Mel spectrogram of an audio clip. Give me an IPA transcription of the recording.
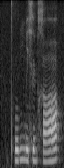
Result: pʰ u ŋ͡m i xʲ u ɳ x ɑː

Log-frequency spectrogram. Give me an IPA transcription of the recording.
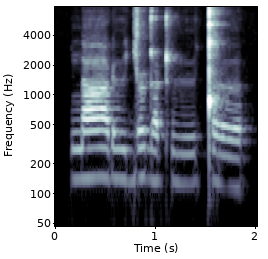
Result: n aː ɽ ɨː ɟ ə˞ ɖ a ʈʰ ɨː ǃ əː

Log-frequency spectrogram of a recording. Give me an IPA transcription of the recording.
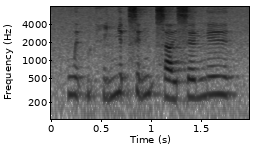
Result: w ɪ˦ ʔ b ɪ˦ ʔ h ĩ˦˨ ɲ ɛ˦ ʔ s ḛ˦˨ ŋ ɪ˦ ʔ sʰ a˨ ɪ̯ s ɛ˦ ŋ e˦ ɪ̯

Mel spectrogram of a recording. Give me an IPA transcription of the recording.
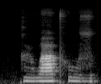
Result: k ʉ w a pʰ u z

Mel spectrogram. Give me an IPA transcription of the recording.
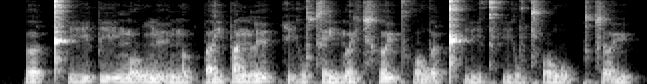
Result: ɵ˨˥ t̚ kʰ iː˨˥ p iː˧ ŋ o˨˧ w ŋ yː˨˩ n̪ ʊ˨ k̚ p ɐ˨˥ j p ɐ˧ ŋ l yː˥ k̚ h iː˨˩ w t͡s e˨˩ j m ɵ˥ ɥ t͡sʰ ɵ˥ ɥ pʰ o˨˧ w ɵ˧ t̚ kʰ iː˨˩ t̪ʰ iː˨˩ w t̪ʰ o˨˧ w | t͡s ɵ˨ ɥ

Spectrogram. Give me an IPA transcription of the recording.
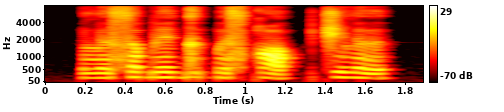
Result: l ɘ s ɐ b e ɡ ɨ ɓ ɘ s q ɔ | t͡ʃ i l ɘ

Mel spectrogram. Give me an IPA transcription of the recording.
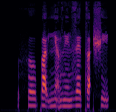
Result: θ o˦ ʊ̯ p a̰˦˨ ʊ̯ ɲ ã˦˨ z ĩ˨ z ɛ˦ t ä˦ ʔ ʃ ḭ˦˨

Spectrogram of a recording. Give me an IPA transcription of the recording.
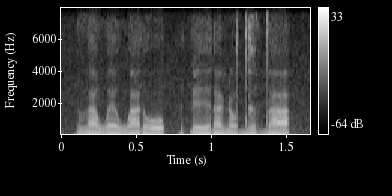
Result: ð a w ɛ w a ɾ o | ɗ e ɾ a ɳ ɔ d ɘ d̪ a

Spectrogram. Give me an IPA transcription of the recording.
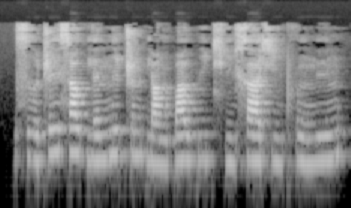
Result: s ɹ̩˨˩ ʈ͡ʂ e˥˧ ɪ̯ s ɑ˥˩ ʊ̯ p j ɛ˧˥ n n̪ i˥˧ ʈ͡ʂ ə˥˩ n p j ɑ˨˩ ŋ p ɑ˥˧ ʊ̯ p i˥˩ t͡ɕʰ i˧˥ x ä˥ ɕ i˧˥ pʰ ɤ˧ ŋ m y˧˥ n

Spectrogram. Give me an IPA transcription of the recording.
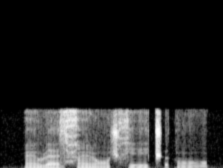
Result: æ̃ u̯ ɭ æː z ħ æ̃ ɭ ɔ̃ː ʃ x eː t͡ʃʼ œ k ɔ̃

